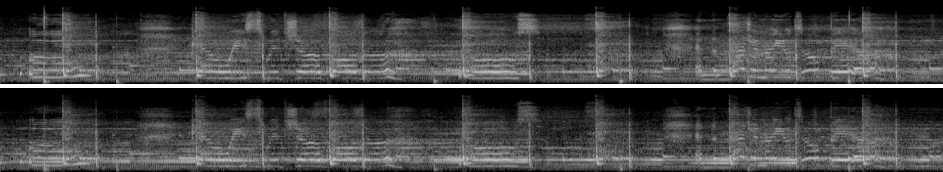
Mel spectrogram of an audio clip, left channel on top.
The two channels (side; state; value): both; normal; correlation 0.71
